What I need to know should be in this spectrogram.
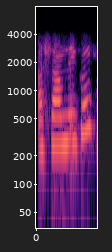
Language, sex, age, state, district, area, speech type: Kashmiri, female, 30-45, Jammu and Kashmir, Shopian, rural, conversation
